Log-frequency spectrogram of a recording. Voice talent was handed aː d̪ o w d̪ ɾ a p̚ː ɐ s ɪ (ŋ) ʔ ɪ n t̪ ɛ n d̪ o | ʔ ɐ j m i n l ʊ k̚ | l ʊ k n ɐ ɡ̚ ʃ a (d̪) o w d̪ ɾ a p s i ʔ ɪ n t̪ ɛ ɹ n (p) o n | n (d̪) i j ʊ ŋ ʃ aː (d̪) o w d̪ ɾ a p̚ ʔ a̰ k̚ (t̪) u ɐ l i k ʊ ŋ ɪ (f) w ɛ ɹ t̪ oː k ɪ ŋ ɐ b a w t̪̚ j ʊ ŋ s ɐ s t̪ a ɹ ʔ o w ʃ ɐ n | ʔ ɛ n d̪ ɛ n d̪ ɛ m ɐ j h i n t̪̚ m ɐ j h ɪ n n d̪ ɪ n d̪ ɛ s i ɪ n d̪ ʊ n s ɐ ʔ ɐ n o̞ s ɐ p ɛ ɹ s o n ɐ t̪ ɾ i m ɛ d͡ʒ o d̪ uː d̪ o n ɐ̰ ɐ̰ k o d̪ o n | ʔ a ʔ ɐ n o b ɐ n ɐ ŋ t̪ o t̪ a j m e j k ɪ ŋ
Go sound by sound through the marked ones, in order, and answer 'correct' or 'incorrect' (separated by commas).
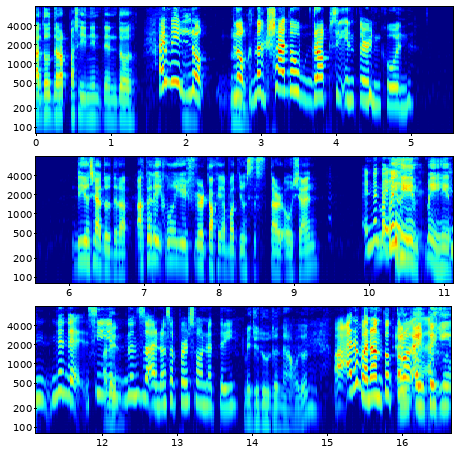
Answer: incorrect, correct, incorrect, correct, correct, correct, correct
